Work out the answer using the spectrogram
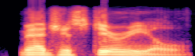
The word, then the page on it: Magisterial: American English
